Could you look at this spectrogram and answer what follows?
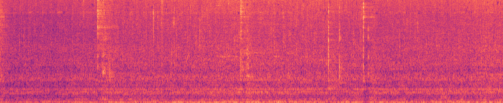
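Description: Green beans and squash sizzling in a frying pan as they are stirred, with a utensil clicking against the pan a few times. A steady low hum runs underneath.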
